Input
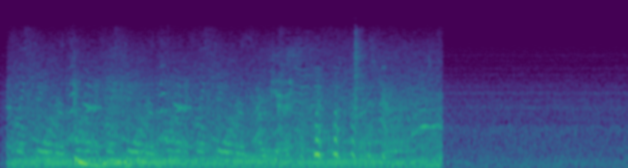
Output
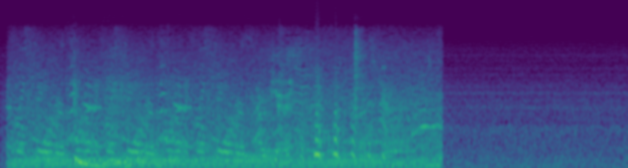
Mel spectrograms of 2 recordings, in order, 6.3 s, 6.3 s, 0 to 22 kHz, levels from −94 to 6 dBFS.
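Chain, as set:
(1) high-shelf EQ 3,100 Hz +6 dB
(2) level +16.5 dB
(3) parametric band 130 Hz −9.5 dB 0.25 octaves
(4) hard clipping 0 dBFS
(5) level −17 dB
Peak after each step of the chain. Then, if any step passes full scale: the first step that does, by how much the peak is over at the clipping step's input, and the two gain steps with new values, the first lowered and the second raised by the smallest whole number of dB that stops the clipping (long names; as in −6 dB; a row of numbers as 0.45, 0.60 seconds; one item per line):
−11.0, +5.5, +5.0, 0.0, −17.0 dBFS
step 2, 5.0 dB
step 2 +11.5 dB, step 5 −12 dB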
